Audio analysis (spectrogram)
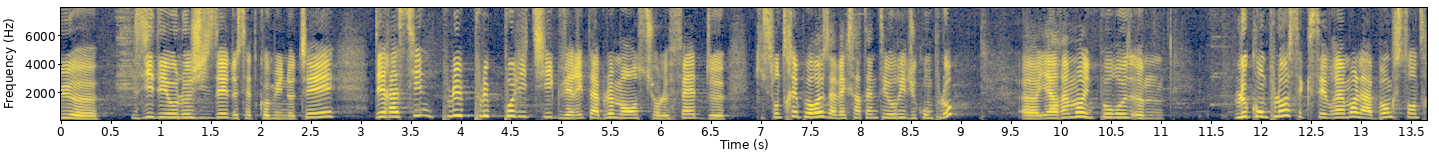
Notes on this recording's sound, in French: Conférence enregistrée en public à la REcyclerie, en partenariat avec le podcast Présage.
